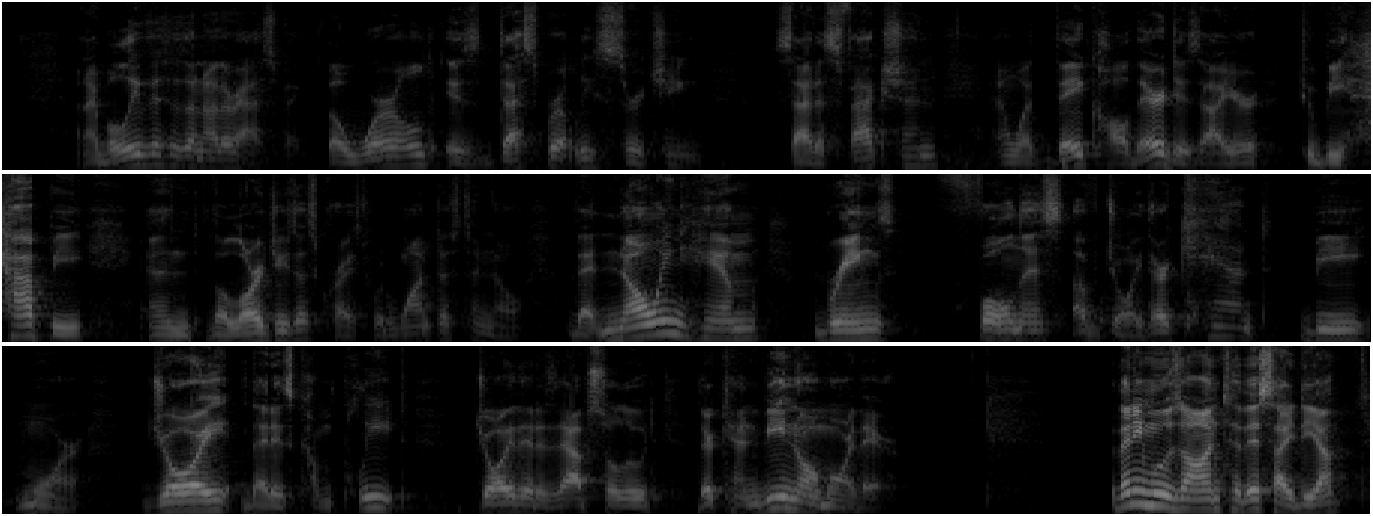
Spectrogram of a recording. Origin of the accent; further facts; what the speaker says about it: Mexico; I was born and raised in Mexico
